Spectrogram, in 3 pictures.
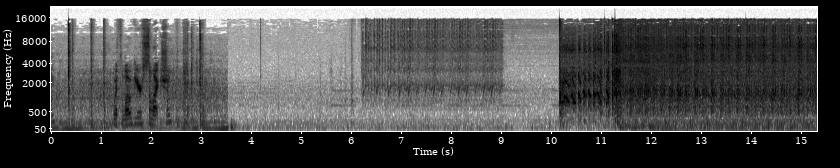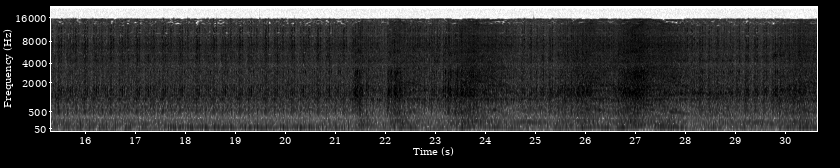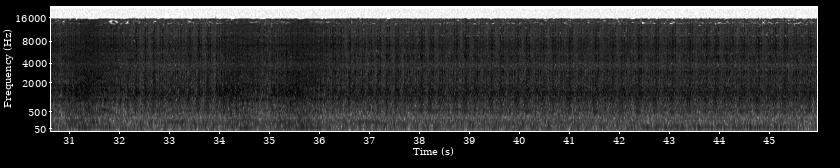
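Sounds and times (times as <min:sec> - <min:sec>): diesel engine idling: 0:10.1 - 0:45.9.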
